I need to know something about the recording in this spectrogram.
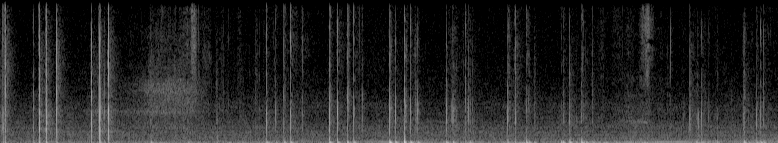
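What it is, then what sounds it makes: Glass and aluminium smartphone tapped with nails. Long nails tap and scratch the glass screen and aluminium sides of a white glass-and-aluminium smartphone. The result is an irregular run of sharp, dry clicks in quick bursts that die away almost instantly, with soft scratchy rustling between them.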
